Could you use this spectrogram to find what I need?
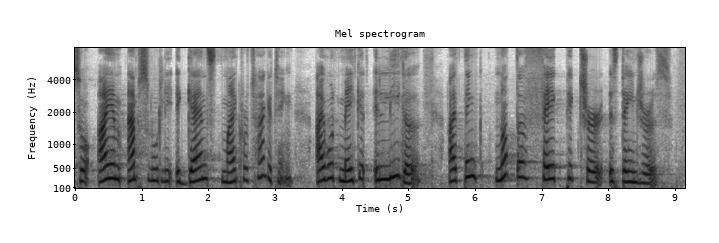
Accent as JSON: {"language": "English", "region": "East Germany", "country": "Germany", "tie": "born or raised there", "second_language": "English", "said": "And I was raised in East Germany. I was a student there during East German times."}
